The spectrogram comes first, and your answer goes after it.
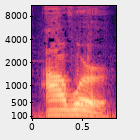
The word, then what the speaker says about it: hour: Misalkan hour, an hour, 1 jam, bacanya kan a tuh, an hour, ya kan, an hour gitu kan.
